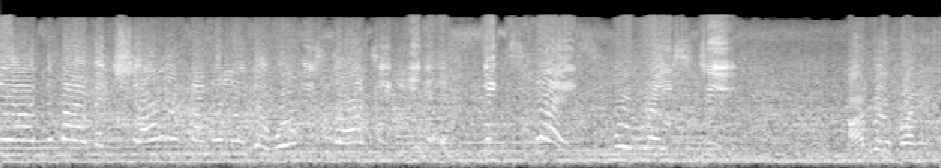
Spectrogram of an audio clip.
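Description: A pack of Volkswagen Polo Cup race cars running through a corner, their engines droning with notes that rise and fall as the drivers lift and accelerate, under a steady background of voices.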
